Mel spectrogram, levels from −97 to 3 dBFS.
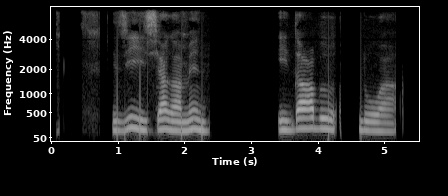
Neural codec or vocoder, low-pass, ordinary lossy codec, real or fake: none; 7.2 kHz; AAC, 48 kbps; real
